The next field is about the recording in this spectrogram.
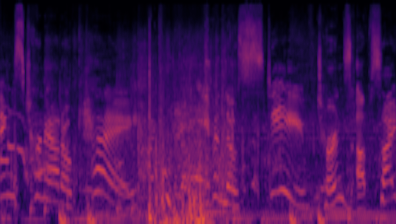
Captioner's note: thuds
